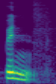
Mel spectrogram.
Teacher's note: pin is aspirated because we have to fill the air in our front part of our mouth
